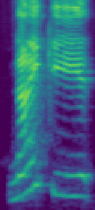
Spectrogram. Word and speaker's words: Nike: Nike does look like it would be pronounced Nike. It rhymes with Mike and bike.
